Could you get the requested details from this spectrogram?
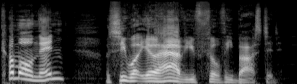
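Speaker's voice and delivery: loud, contemptuous, sneering jeering tone. Voicing a warrior who charges an orc: sneering. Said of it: "he kinda sneers at the orc and he says".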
